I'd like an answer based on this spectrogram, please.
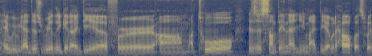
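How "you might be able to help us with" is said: ordinary talk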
